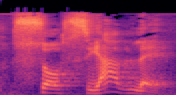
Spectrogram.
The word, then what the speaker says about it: sociable: It ends with the vowel, so it's the next to last syllable that gets emphasized. So we'll go up there on the middle. Sociable.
